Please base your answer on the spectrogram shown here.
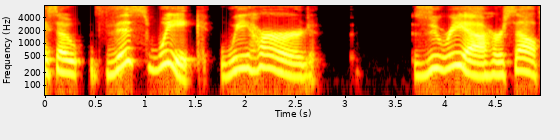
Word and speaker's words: Zeruiah: Zeruiah. We're on episode 8, and we just figured out how to say her name. So Zeruiah, I've written it down, ZOO-REE-UH, Zeruiah.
